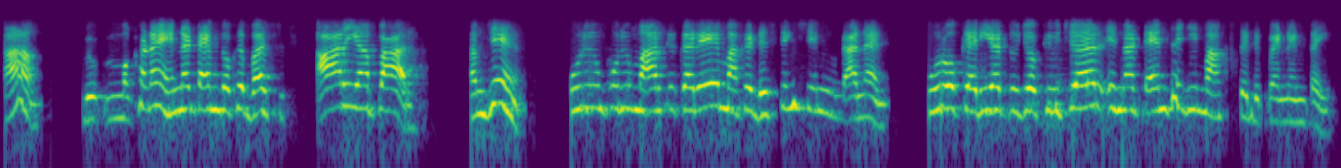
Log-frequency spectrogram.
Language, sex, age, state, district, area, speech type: Sindhi, female, 60+, Maharashtra, Mumbai Suburban, urban, conversation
